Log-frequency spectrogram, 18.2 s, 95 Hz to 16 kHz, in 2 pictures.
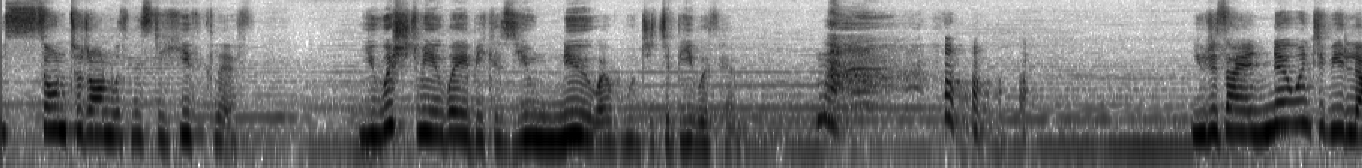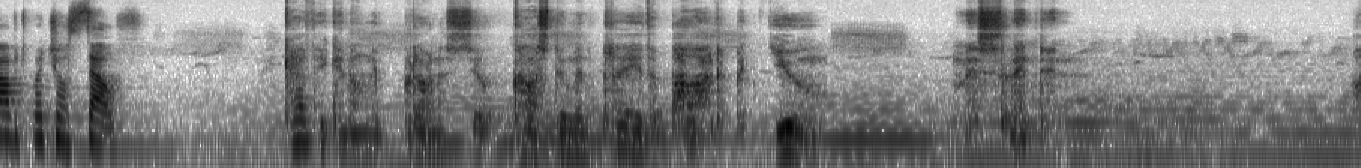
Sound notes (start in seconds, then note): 5.4 laughing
